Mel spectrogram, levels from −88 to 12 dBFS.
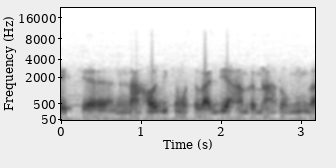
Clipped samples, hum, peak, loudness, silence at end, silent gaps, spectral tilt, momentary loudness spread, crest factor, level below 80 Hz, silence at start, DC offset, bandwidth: under 0.1%; none; 0 dBFS; -16 LUFS; 0 s; none; -7.5 dB/octave; 10 LU; 16 dB; -48 dBFS; 0 s; under 0.1%; 5 kHz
